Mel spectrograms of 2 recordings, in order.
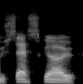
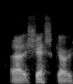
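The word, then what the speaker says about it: Šeško: an offer made to cesco shesko sorry I should uh pronounced it better than that shesko of course has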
